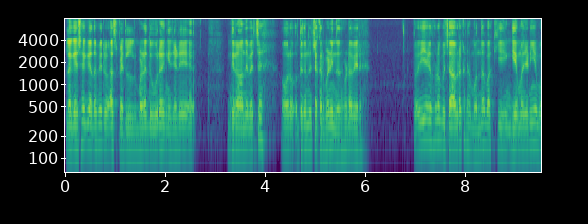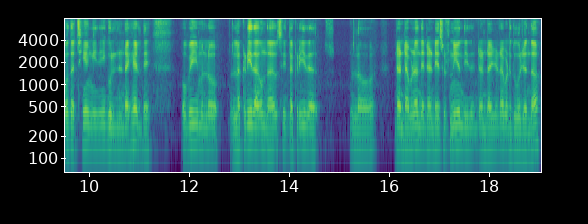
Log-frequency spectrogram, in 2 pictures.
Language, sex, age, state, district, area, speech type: Dogri, male, 30-45, Jammu and Kashmir, Udhampur, rural, spontaneous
